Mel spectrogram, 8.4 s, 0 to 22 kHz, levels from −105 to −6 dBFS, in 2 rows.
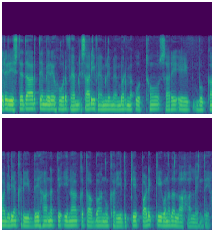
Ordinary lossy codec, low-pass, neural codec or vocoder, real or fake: none; 7.2 kHz; none; real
